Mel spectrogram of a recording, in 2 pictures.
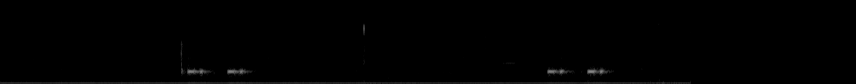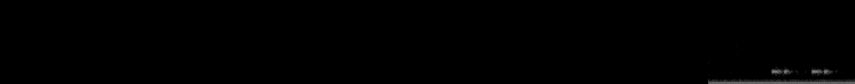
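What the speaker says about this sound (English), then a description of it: "I muted my mic there because my phone's ringing" A phone rings faintly with paired electronic beeps that repeat every few seconds over a low hum. The sound cuts to near silence for several seconds, then the hum and ringing return.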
